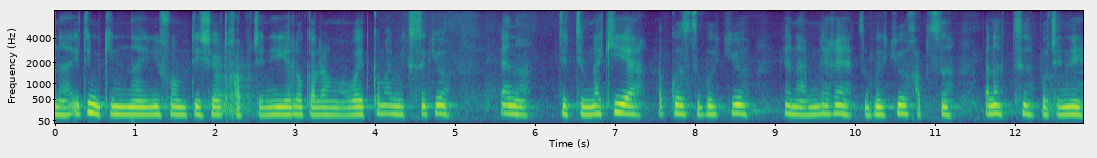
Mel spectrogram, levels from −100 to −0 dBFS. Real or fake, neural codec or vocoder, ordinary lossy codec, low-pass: real; none; none; none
